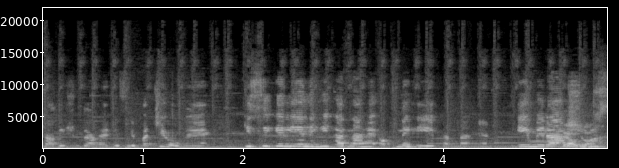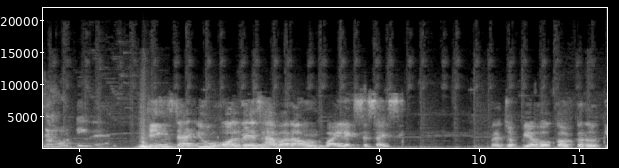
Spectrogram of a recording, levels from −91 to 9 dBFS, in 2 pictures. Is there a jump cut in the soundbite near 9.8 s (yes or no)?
no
